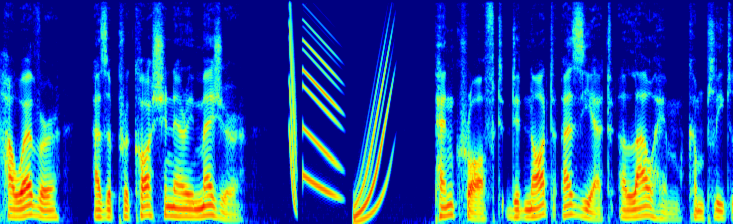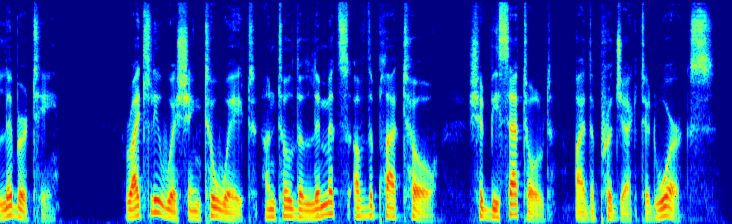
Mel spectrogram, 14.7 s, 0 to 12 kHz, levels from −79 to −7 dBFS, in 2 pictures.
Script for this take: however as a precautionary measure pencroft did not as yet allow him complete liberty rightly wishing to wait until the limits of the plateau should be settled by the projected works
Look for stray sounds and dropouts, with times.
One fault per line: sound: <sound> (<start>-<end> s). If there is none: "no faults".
sound: chirp (2.9-4.0 s)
